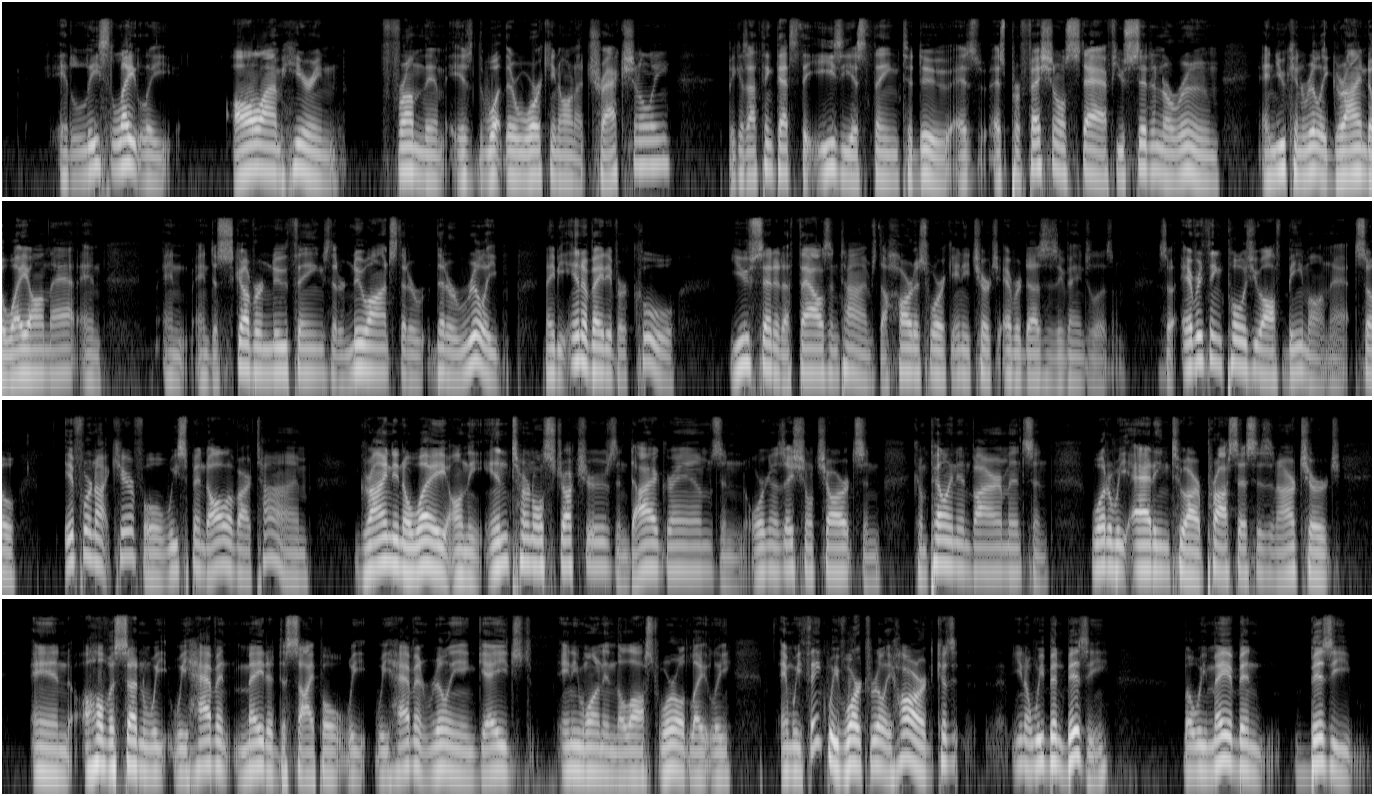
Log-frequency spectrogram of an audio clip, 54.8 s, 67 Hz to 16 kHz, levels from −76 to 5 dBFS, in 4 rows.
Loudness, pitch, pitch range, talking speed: -18 LUFS, 125 Hz, 115-140 Hz, 175 wpm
